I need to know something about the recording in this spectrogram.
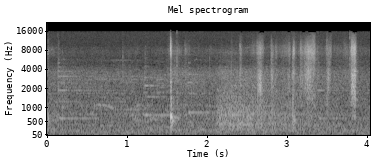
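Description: Soft tennis rally: the rubber ball is struck sharply by a racket about a second and a half in and again near the end. Fainter ticks of bounces or footsteps fall between the hits, over a steady background hiss.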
